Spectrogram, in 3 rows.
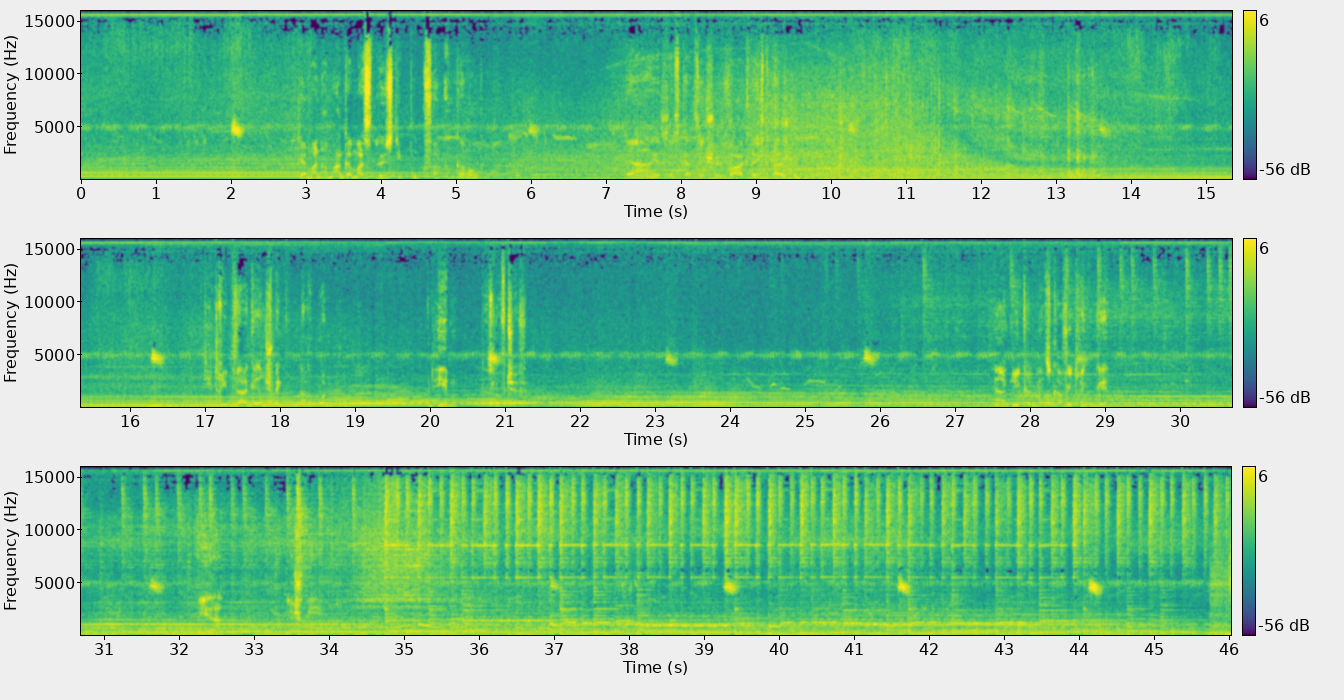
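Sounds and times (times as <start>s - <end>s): blimp engines droning: 0.0s - 46.0s
steady high tone: 26.8s - 45.0s.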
